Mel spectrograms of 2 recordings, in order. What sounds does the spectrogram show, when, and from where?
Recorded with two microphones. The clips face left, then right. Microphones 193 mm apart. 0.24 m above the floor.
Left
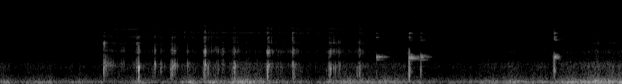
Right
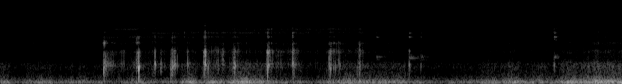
1.0 s running footsteps: 5° left (ahead or behind); by 3.7 s 30° left (ahead or behind)
3.8 s a clink: 80° left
